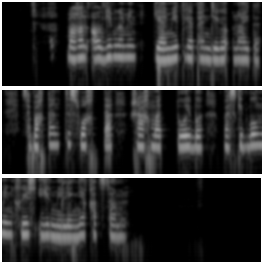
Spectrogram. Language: Kazakh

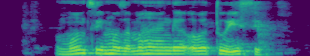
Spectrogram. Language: Kinyarwanda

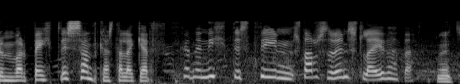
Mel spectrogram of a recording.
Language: Icelandic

